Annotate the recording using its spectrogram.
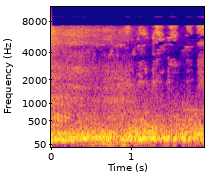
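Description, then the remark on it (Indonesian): A loud, steady racing motorcycle engine roar fills the whole two seconds, a dense low rumble with a gritty rasp above it and no voices. “ya ada ada motor racing terus ada pesawat lagi”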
